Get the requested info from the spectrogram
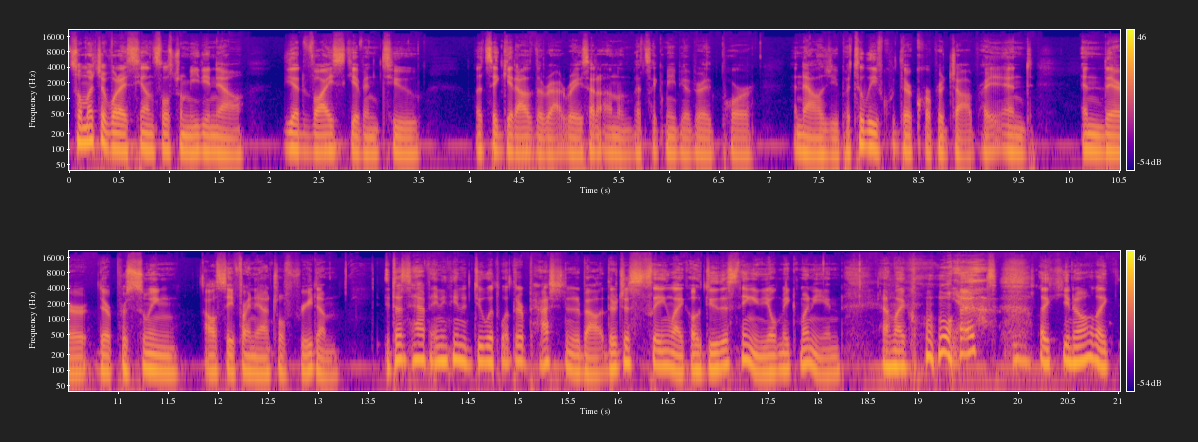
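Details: Adult speaker, conversational interview; normal speech.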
